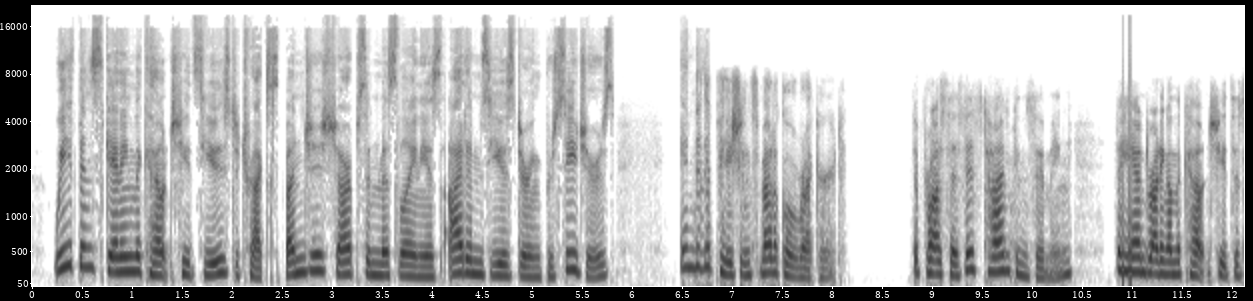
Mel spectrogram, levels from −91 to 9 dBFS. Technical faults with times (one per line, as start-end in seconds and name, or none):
2.34-2.40 chunks out of order
5.97-6.23 call audio freeze
6.27-6.49 repeated packet loss (robotic sound)
6.50-6.69 jitter buffer slow-down
6.59-12.13 call bitrate drop
10.90-10.98 chunks out of order
11.15-12.04 jitter buffer speed-up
